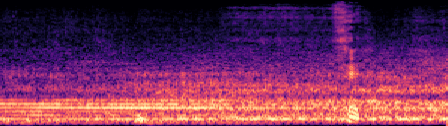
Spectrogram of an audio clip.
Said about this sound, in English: mind the helicopter here. Hopefully, it doesn't come through too much.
